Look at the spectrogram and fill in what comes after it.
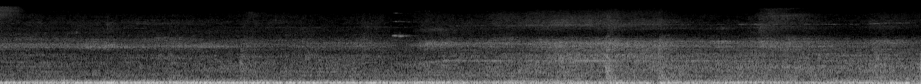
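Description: Furano-Biei Norokko train running alongside a station platform: a steady low rumble from the train and its wheels on the rails, easing a little about halfway through as the train comes into the station.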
